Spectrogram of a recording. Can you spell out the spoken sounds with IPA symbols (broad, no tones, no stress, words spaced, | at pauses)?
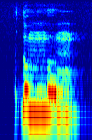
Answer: ɗomn̪om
